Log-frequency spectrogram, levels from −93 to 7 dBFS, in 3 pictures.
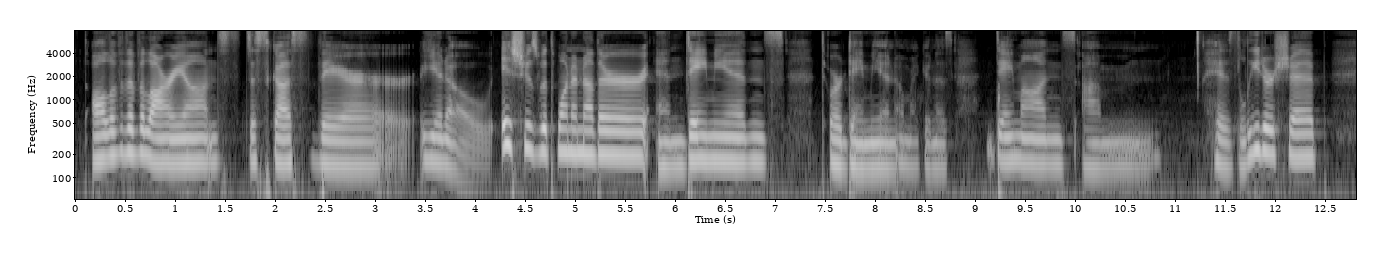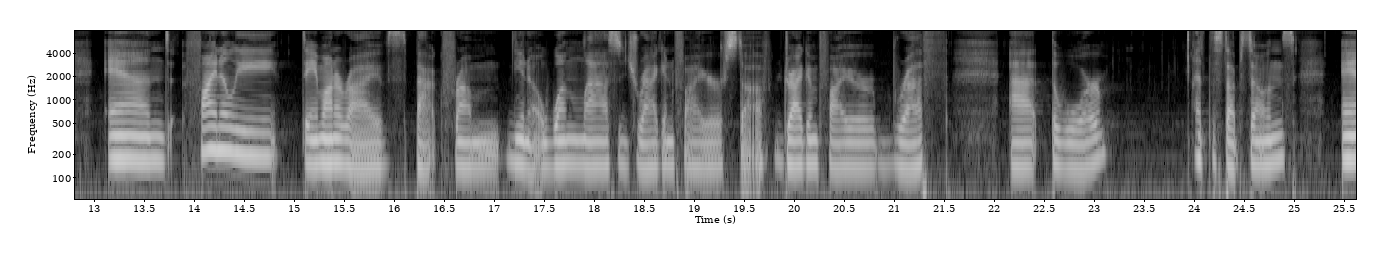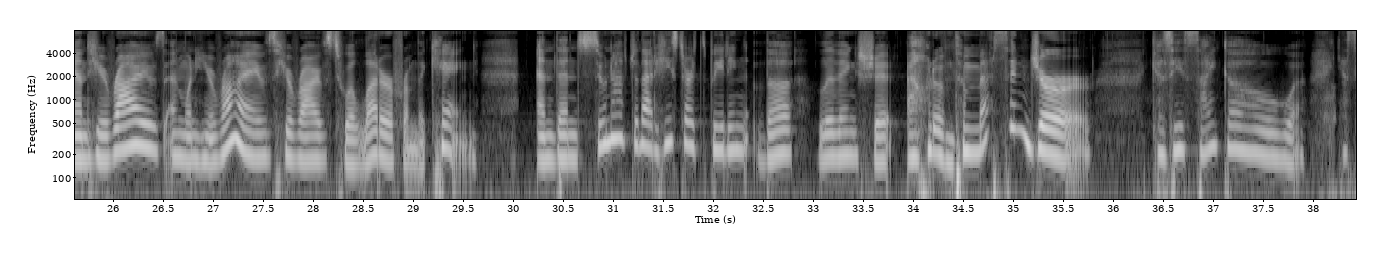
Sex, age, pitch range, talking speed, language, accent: female, 30-49, 150-210 Hz, 120 wpm, English, American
